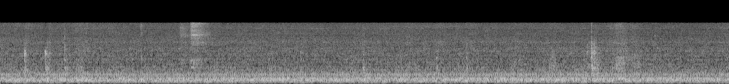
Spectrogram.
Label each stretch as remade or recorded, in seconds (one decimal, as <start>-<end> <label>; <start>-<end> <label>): 0.0-6.2 remade; 6.2-6.8 recorded; 6.8-7.3 remade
